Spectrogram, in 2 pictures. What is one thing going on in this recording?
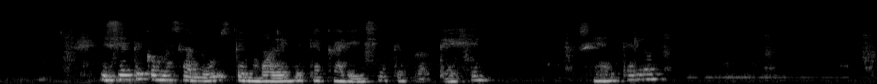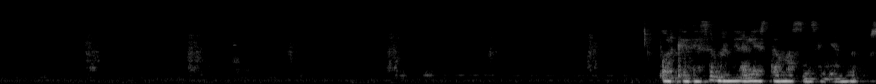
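A woman speaks calmly and softly, close by, with pauses.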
